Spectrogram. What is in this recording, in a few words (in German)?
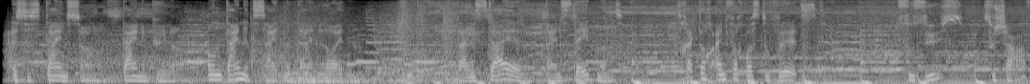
Werbung; Amex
